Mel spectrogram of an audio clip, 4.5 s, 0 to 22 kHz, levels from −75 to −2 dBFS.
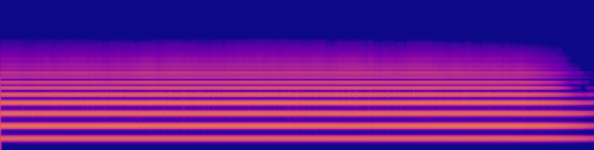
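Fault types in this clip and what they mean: No technical faults can be heard in the music; the signal stays continuous throughout, without interruption, distortion or added noise.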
